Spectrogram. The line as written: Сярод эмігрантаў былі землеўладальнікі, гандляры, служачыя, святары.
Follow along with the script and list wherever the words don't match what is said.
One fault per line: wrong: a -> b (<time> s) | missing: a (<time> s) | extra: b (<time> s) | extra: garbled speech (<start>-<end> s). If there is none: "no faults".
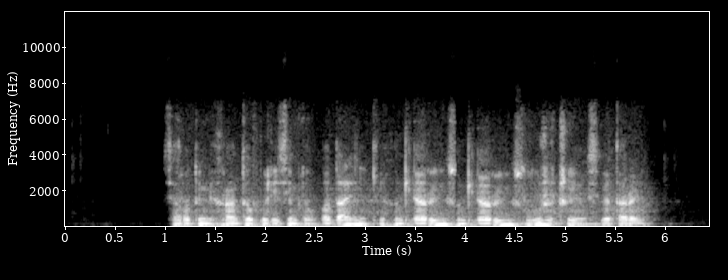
extra: гандляры (3.9 s)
